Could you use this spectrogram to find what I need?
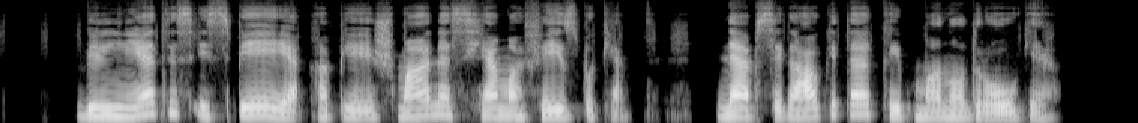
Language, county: Lithuanian, Šiauliai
